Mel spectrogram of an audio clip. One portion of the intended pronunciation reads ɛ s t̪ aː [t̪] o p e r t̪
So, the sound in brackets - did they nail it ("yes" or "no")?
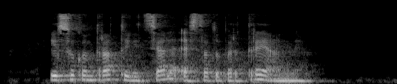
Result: yes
